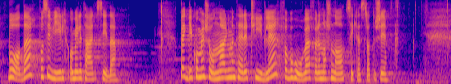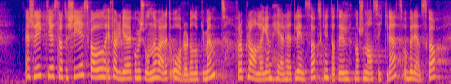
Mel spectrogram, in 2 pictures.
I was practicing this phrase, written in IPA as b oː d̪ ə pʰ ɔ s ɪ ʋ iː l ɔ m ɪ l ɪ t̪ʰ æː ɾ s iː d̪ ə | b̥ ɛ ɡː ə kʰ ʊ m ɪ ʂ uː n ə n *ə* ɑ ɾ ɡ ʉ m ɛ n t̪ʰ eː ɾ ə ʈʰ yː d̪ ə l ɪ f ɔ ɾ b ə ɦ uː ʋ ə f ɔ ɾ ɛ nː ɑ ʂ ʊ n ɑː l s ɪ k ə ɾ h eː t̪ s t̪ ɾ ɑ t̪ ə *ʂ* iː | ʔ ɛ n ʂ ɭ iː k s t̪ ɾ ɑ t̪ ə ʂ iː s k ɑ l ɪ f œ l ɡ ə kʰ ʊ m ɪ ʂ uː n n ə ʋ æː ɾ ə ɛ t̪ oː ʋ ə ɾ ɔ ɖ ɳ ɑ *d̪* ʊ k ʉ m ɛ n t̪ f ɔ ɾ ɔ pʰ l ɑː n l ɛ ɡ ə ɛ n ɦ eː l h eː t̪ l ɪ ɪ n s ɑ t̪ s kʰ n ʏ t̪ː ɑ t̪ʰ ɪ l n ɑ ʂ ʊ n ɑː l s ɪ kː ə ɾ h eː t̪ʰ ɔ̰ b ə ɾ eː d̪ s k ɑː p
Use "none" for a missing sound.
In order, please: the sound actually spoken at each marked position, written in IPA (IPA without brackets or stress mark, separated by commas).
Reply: ə, ʂ, d̪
